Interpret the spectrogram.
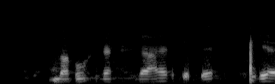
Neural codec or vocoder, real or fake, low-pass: codec, 16 kHz in and 24 kHz out, 1.1 kbps, FireRedTTS-2 codec; fake; 9.9 kHz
